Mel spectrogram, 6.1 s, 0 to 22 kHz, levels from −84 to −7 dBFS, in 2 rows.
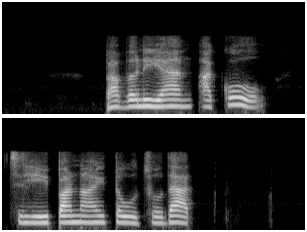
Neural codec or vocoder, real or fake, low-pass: codec, 16 kHz in and 24 kHz out, 0.6 kbps, FocalCodec, streaming, 4096 codes; fake; 7.2 kHz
